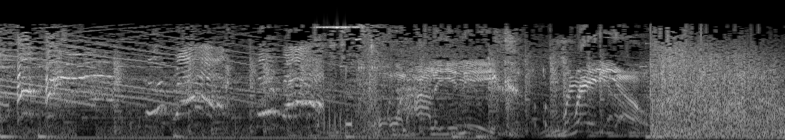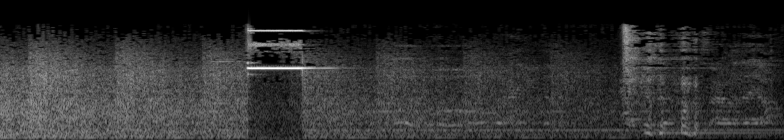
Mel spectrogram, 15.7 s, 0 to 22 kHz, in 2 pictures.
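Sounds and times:
laughter: 0.0s - 5.6s, 11.9s - 15.6s
speech: 4.0s - 7.2s
bomb explosion sound effect from a radio DJ: 6.5s - 14.1s
high beeping tone: 10.4s - 11.3s.

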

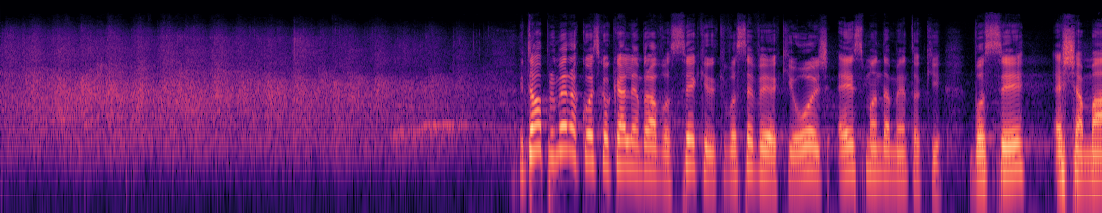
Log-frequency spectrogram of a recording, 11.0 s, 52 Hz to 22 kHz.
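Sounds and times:
audience applauding loudly: 0.0s - 5.1s
speech: 5.2s - 11.0s.

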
